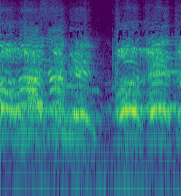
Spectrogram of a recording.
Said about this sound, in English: But demonstrators outside the delegates' hotels yesterday shouted, "No more blood for oil." It's the same slogan that was widely used to oppose the Iraq War.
